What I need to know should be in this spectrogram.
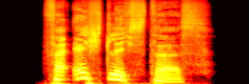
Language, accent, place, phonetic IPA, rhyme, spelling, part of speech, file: German, Germany, Berlin, [fɛɐ̯ˈʔɛçtlɪçstəs], -ɛçtlɪçstəs, verächtlichstes, adjective, De-verächtlichstes.ogg
- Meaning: strong/mixed nominative/accusative neuter singular superlative degree of verächtlich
